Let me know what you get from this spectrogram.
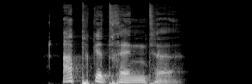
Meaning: inflection of abgetrennt: 1. strong/mixed nominative/accusative feminine singular 2. strong nominative/accusative plural 3. weak nominative all-gender singular
- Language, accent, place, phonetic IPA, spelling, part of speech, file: German, Germany, Berlin, [ˈapɡəˌtʁɛntə], abgetrennte, adjective, De-abgetrennte.ogg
